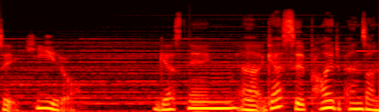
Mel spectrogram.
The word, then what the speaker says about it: gyros: Wait, is it really hero or gyro? Gyro the thing pronounced hero. Oh, okay, I didn't know that. I was like, gyros. I always said gyros whenever I saw it.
